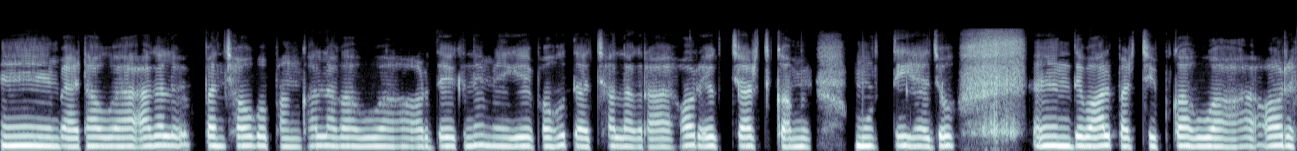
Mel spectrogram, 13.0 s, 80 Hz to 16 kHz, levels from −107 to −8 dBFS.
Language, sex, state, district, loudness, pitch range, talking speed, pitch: Hindi, female, Bihar, Gaya, -17 LUFS, 205-215 Hz, 145 wpm, 210 Hz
